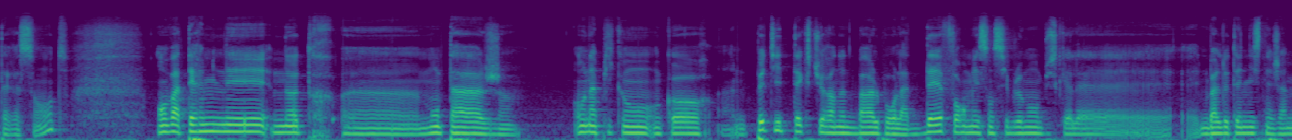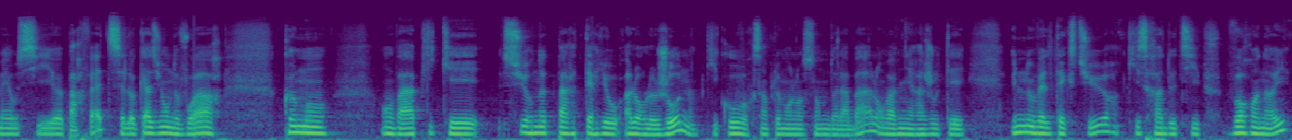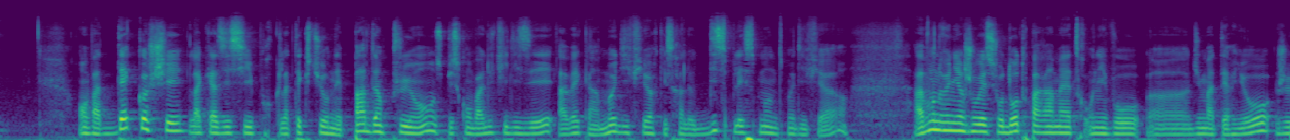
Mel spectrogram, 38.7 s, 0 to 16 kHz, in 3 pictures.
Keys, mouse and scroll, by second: 12.6 Escape, 13.7 right click, 14.9 click, 15.4-15.7 scroll up 6, 16.9 click, 17.7 click, 20.8 click, 21.7 click, 23.1 click, 26.0 click, 30.9 click, 38.3 click.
